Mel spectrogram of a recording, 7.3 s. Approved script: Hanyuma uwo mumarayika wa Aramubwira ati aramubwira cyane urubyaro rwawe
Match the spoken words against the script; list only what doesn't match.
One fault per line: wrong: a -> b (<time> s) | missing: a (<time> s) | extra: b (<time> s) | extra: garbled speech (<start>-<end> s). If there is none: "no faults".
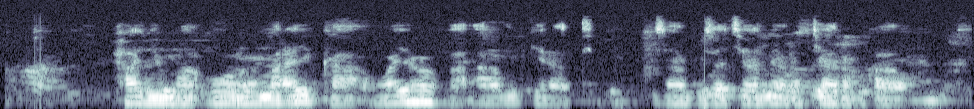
extra: Yehova (3.0 s)
wrong: aramubwira -> nzagwiza (4.9 s)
